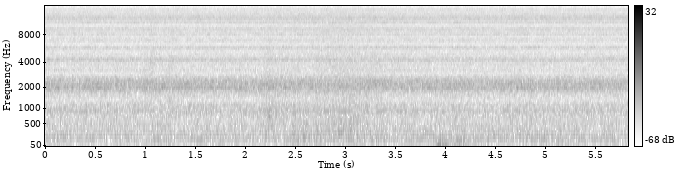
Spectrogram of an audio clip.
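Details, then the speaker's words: Tilley TL14 pressure lamp (1935–1940) burning nicely, with a soft, even hiss and no sputter or pulsing; normal burning hiss. "it's burning nicely now and I had this going for a couple of hours non-stop last night no problems at all you listen carefully it makes a little hissing noise"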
